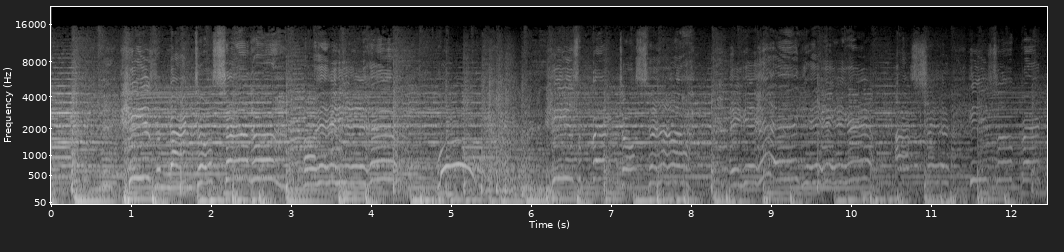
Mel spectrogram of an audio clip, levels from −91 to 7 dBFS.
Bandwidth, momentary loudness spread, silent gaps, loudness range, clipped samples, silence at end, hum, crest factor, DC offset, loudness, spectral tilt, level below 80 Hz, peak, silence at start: 15.5 kHz; 13 LU; none; 10 LU; under 0.1%; 0 s; none; 16 dB; under 0.1%; -23 LUFS; -3.5 dB/octave; -32 dBFS; -8 dBFS; 0 s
